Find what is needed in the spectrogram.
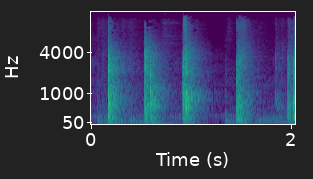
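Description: Stiletto heels of Stuart Weitzman pumps striking a wood-look floor in quick, uneven clicks, about five sharp strikes in two seconds: playful tap-dance steps in high heels.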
